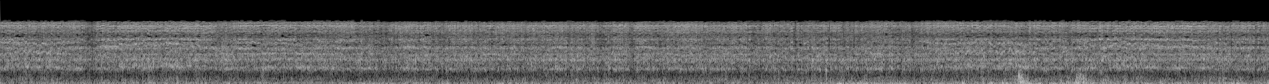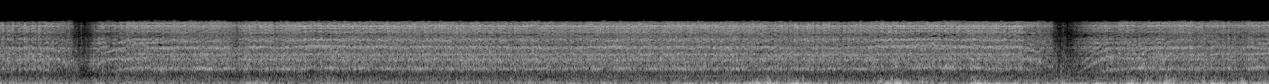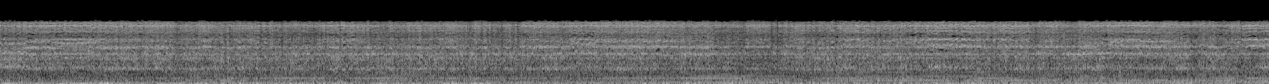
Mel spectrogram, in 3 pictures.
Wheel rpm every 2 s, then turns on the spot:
200, 200, 200, 200, 200, 200, 150, 190, 200, 200, 200, 140, 180, 200, 200, 200, 200, 200, 200.
none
